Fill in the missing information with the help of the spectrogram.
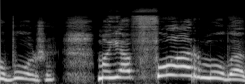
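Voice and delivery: high, drawn-out squeal of anguish; shrieked squeal. A narrator's reading. Scientist mourns his lost formula, squealing. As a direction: squeal it high, stretching the last word. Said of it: "взвизгнул он".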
